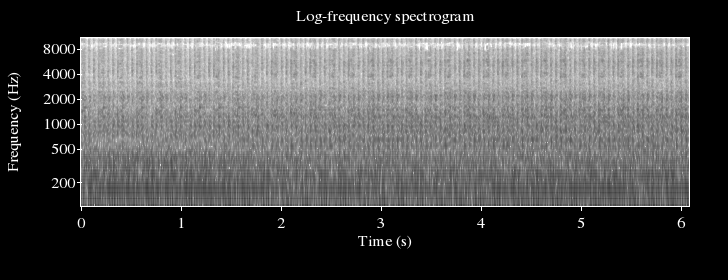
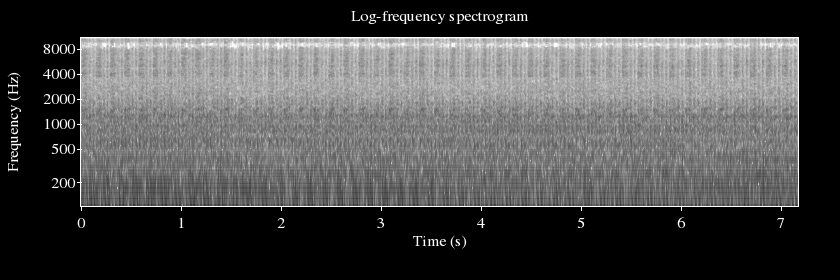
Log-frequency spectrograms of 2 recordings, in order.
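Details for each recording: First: Old Fordson Major diesel tractor, revived after 20 years standing, oil pressure holding: steady, even idle chug nearly two beats a second with no knocks or misses; engine sounds healthy. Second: Old Fordson Major diesel tractor, revived after 20 years standing, air intake cap off: uneven idle about three pulses a second with some weaker firings; owner suspects it may be down a cylinder or just intake noise.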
